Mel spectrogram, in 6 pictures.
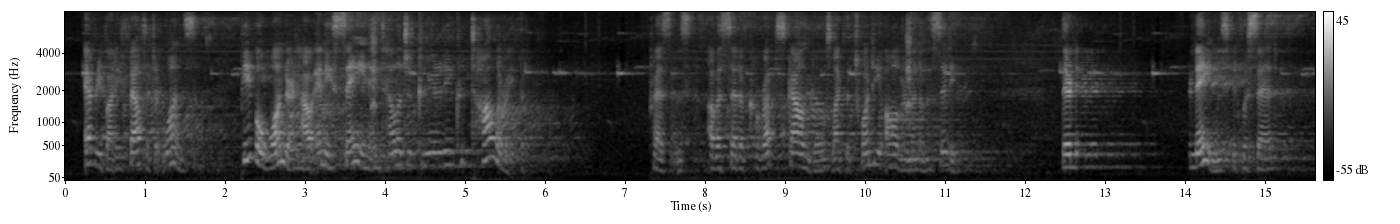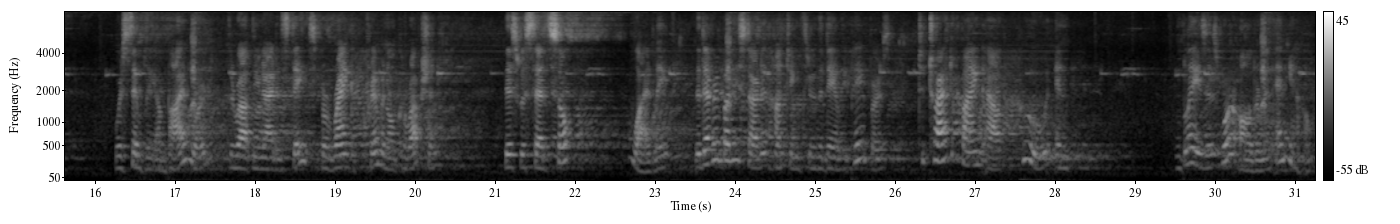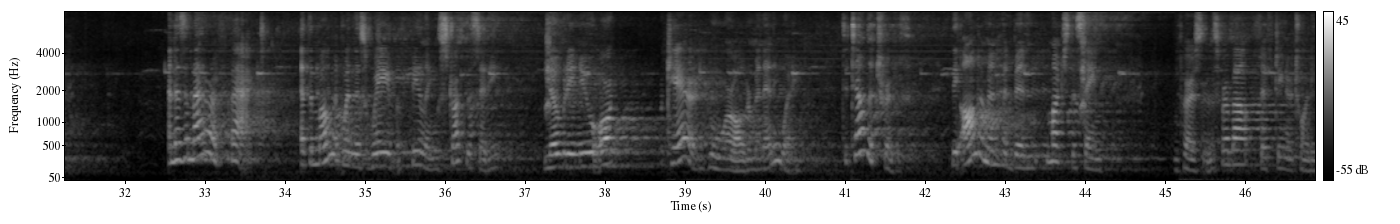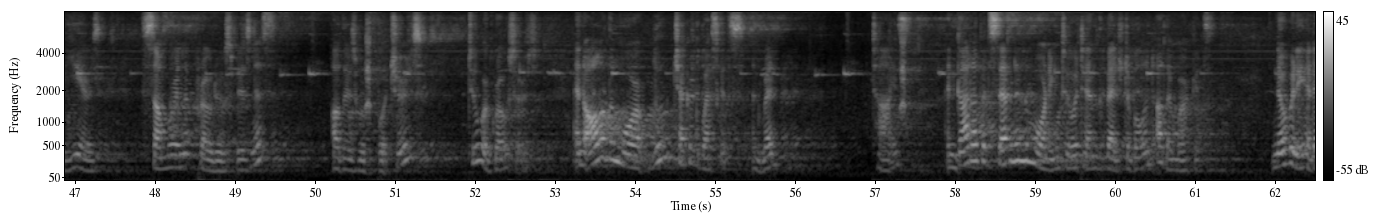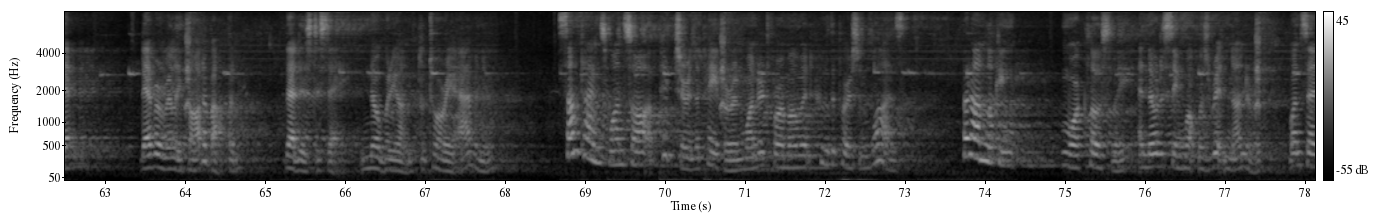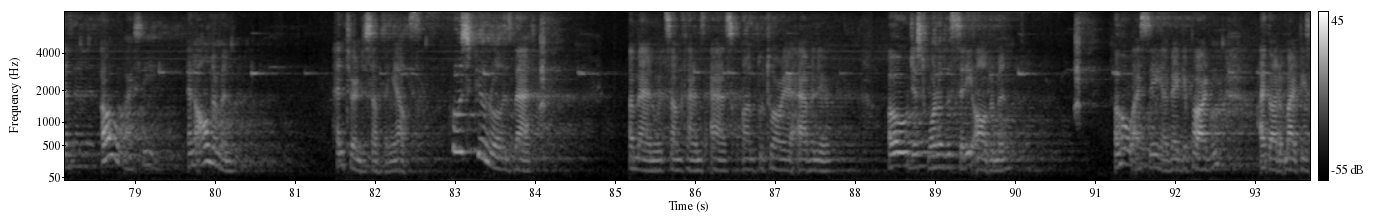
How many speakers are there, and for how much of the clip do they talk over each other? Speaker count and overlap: one, no overlap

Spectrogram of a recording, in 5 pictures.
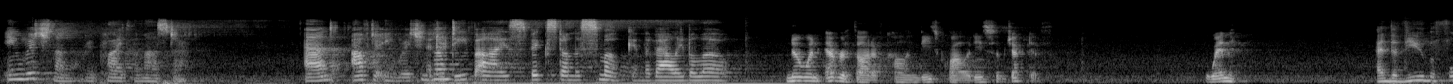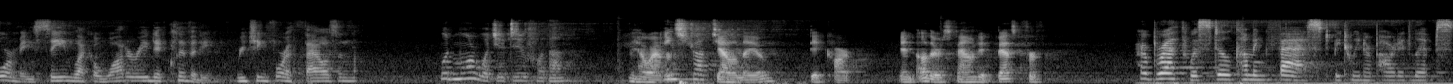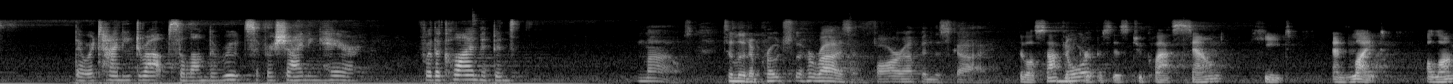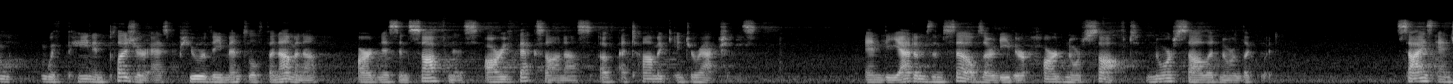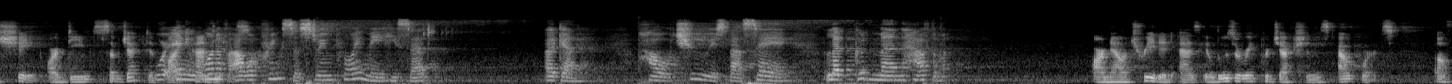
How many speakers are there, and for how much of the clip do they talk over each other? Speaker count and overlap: four, about 5%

